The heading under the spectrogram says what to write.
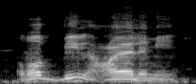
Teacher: عین کی آواز گلے کے درمیان سے آپ نے نکالنی ہے، عالمین نہیں پڑھنا، پڑھیں گے تو پھر حمزے کی آواز ہے، حرف چینج ہو جائے گا، رب العالمین، رب العالمین، عین کے ساتھ، رب العالمین۔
